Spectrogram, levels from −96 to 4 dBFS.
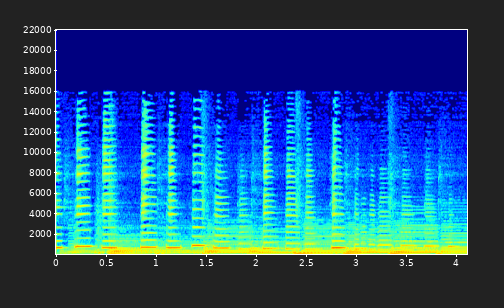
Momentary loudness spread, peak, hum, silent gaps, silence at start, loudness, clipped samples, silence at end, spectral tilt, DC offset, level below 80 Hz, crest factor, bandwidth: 3 LU; -10 dBFS; none; none; 0 s; -25 LUFS; under 0.1%; 0 s; -4.5 dB/octave; under 0.1%; -44 dBFS; 16 dB; 16.5 kHz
